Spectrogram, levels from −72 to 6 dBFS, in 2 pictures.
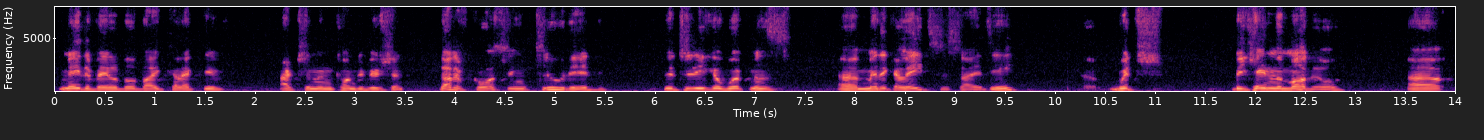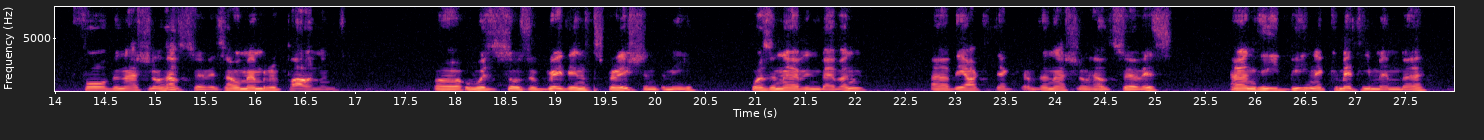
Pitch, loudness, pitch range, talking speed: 125 Hz, -18 LUFS, 100-135 Hz, 125 wpm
